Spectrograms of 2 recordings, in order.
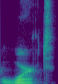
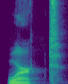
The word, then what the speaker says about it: worked: Ed endings so here we've got the word worked got that sound on the end we're going to click the microphone button read the word and then click again and get instant feedback on our pronunciation worked cool so I pronounced it correctly but what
